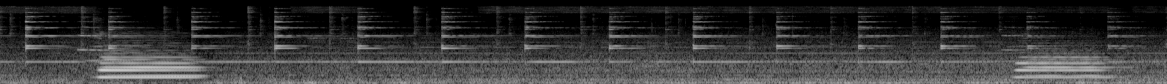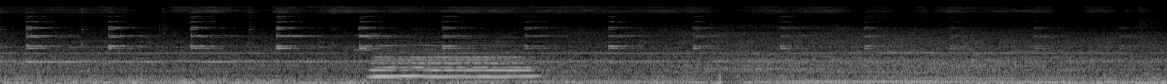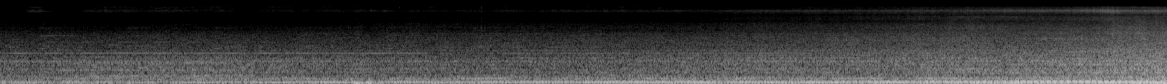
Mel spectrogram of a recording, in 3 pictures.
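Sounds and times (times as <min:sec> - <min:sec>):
train bell dinging: 0:00.0 - 0:24.8
locomotive rumble: 0:00.0 - 0:35.0
multi-chime air horn: 0:00.8 - 0:02.4, 0:10.0 - 0:11.5, 0:15.2 - 0:17.3.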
